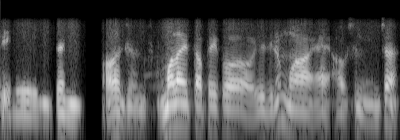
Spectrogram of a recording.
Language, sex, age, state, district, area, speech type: Nepali, male, 30-45, West Bengal, Alipurduar, urban, conversation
